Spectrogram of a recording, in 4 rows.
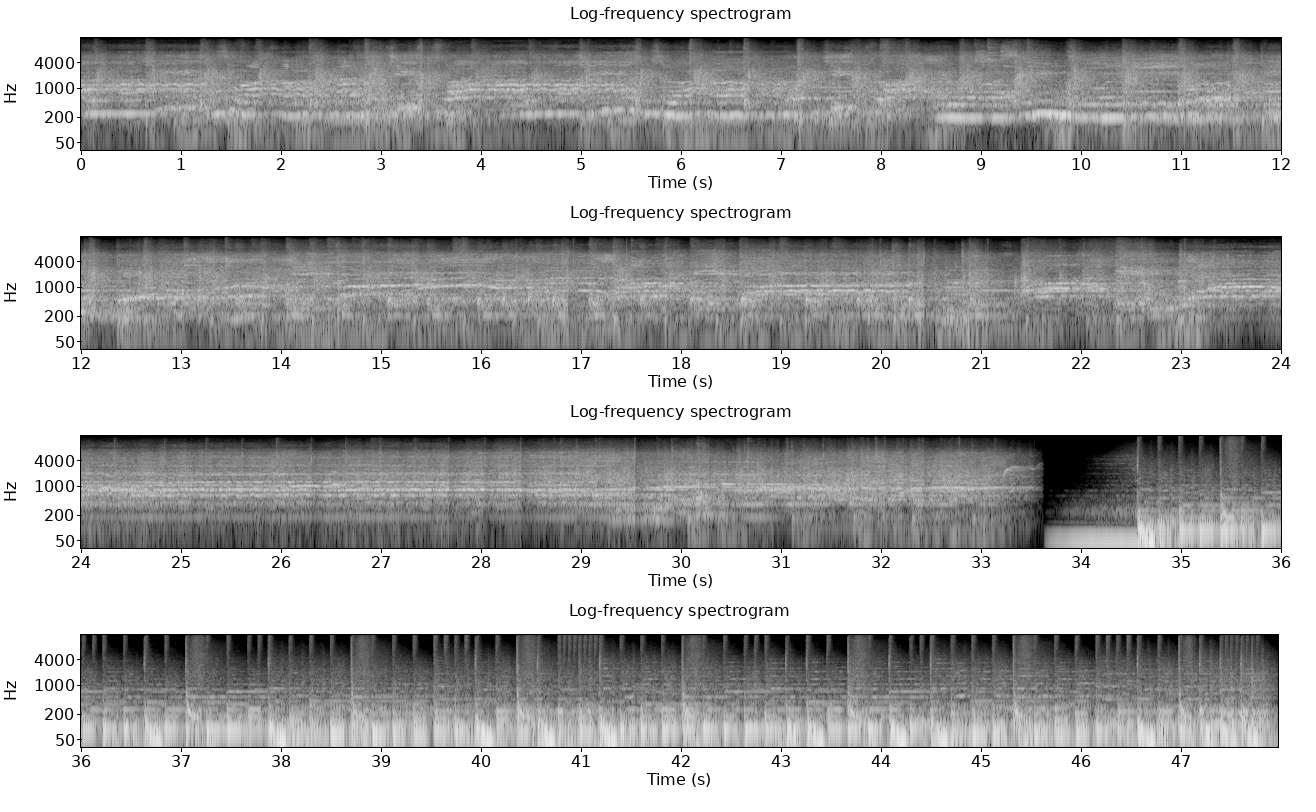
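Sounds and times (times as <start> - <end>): gospel choir singing: 0.0 - 33.4.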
